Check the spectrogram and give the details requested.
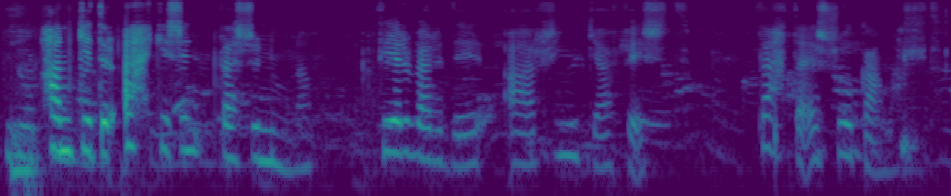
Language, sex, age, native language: Icelandic, female, 18-19, Icelandic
